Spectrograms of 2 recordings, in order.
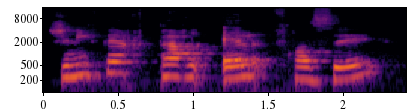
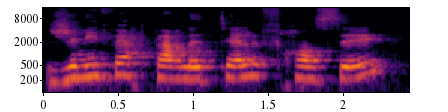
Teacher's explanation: You need that consonant, that T sound in between the verb and the subject in the inverted form to make it sound right.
